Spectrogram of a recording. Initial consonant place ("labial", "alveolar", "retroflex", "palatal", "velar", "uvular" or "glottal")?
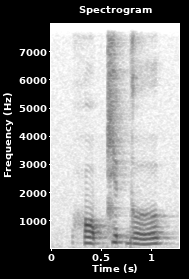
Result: glottal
